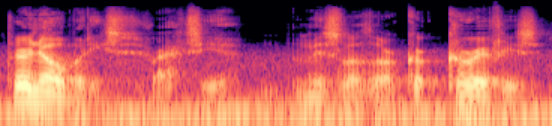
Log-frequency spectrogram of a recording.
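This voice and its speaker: Oily space villain, very low pompous voice, florid and cowardly, sci-fi drama. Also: male voice, animated, fairly quick, a bit bright, a little hiss or hum. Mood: nervous, grovelling. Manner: florid, stammering when nervous. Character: pompous male villain, oily braggart, nervously grovelling. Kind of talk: sci-fi audio drama acting.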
